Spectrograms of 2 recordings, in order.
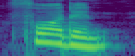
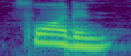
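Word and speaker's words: foreign: Next word ஃபாரின். ஃபாரின். இங்கேயும் ஜியோட sound வராது. ஃபாரின் அப்படின்னா வெளிநாடு அப்படின்னு அர்த்தம்.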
